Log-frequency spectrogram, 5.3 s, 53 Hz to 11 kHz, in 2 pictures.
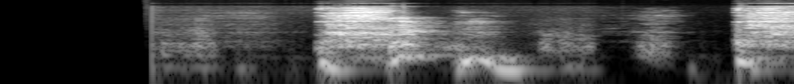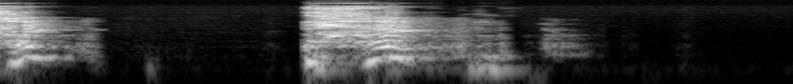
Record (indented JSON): {
  "three_cough_length": "5.3 s",
  "three_cough_amplitude": 32019,
  "three_cough_signal_mean_std_ratio": 0.48,
  "survey_phase": "alpha (2021-03-01 to 2021-08-12)",
  "age": "65+",
  "gender": "Male",
  "wearing_mask": "No",
  "symptom_none": true,
  "smoker_status": "Never smoked",
  "respiratory_condition_asthma": false,
  "respiratory_condition_other": false,
  "recruitment_source": "REACT",
  "submission_delay": "2 days",
  "covid_test_result": "Negative",
  "covid_test_method": "RT-qPCR"
}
